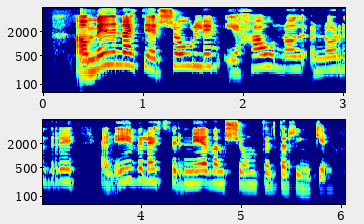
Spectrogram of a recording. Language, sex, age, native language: Icelandic, female, 30-39, Icelandic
